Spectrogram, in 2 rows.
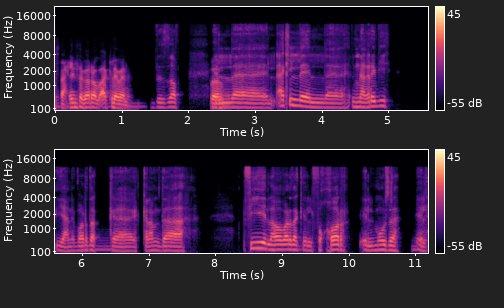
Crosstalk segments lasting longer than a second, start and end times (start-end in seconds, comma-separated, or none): none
